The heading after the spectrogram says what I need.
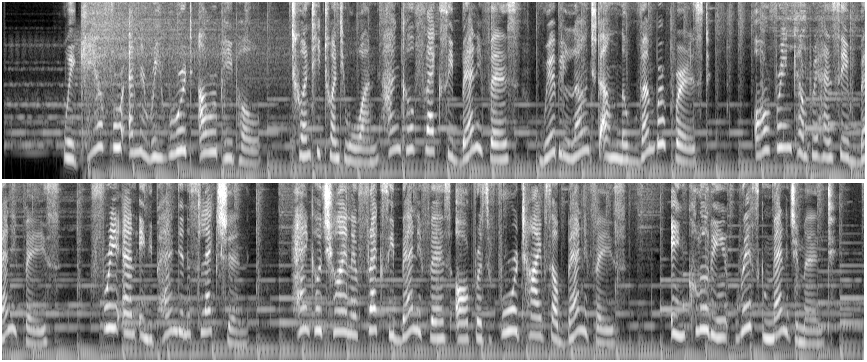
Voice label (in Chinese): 英文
